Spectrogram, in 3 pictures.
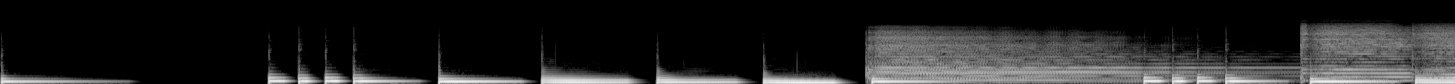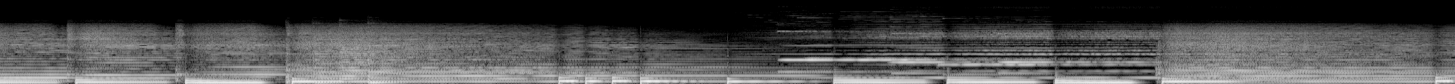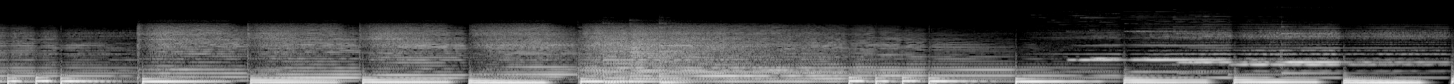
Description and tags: Music I made in GarageBand for something called Victors Crypt. Use it if you wanna. Get a feeling this could work for something spooky and mysterious. Hope you like it!
anxious, atmos, background-sound, bogey, creepy, drama, dramatic, evil, frightful, ghost, Gothic, grisly, haunted, hell, horror, imaginair, macabre, nexpectedly, nightmare, phantom, scary, shady, sinister, spectre, spooky, suspense, terrifying, terror, thrill, weird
